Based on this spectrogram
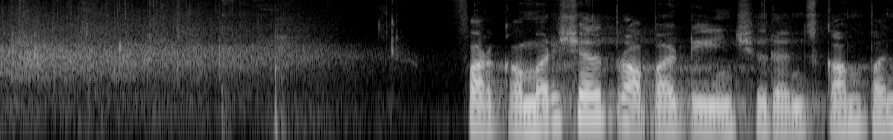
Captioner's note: applause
